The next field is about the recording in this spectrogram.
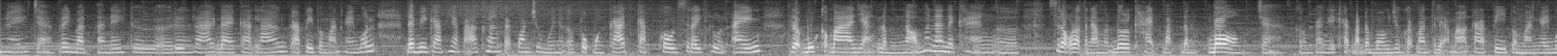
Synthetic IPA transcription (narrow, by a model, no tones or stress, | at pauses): ŋajt͡ɕaːprəjimɨt̪̚ʔanihkɨːʔəːɾɨəŋraəhɗaɛlkaət̪̚laəŋkaːlpiːpɑmaːnt̪ʰŋajmun | ɗaɛlmiənkaːpʰɲapə̆ʔa̰əlkʰlaŋpɛ̆əʔpŏənt͡ɕiəmuəjnɨŋʔəːpuk̚ɓɑŋkaət̪̚kap̚koːnsrəjkʰluənʔaɛŋ | rɔɓuəhkə̆ɓaːljaːŋɗɑmnɑ̰mːananɨwkʰaːŋʔəː | srok̚rŏət̪ʰːanaʔmŏənɗʊ̆lkʰaɛt̪̚ɓat̪̚ɗɑmɓɑːŋt͡ɕaːkromkaːŋiəkʰaɛt̪̚ɓat̪̚ɗɑmɓɑːŋjəːŋkoɔət̪̚ɓaːnt̪ʰlɛ̆əʔmaɔkaːlpiːpɑmaːnŋajmʊ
